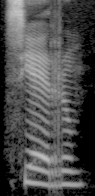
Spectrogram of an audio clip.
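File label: "s'ierru", female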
